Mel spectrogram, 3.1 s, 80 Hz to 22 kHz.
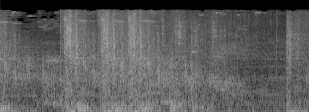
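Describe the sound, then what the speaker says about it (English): Explosions of light bombs in The Darkness 2 video game, a dense burst of blasts and crackling impacts rolling through the whole stretch, fairly loud with a fresh hit near the end. "it's those light bombs"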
